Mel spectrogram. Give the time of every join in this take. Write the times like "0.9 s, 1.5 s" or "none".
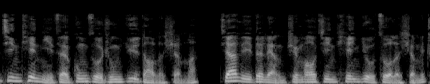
none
